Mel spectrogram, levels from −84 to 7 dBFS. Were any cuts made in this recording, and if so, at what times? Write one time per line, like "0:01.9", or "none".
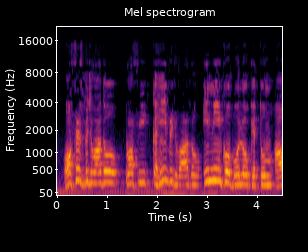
0:02.9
